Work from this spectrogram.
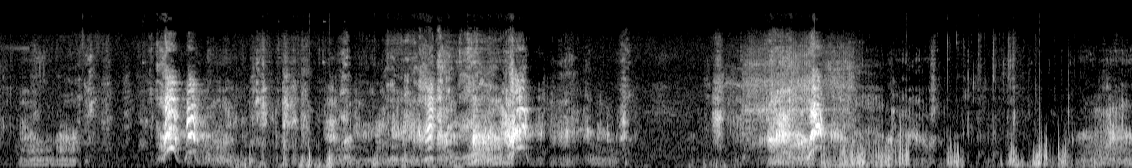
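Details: Wet beagle and dry English springer spaniel at play, with rough barks, low growls and grumbling bursts coming in irregular runs over about fourteen seconds.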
